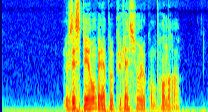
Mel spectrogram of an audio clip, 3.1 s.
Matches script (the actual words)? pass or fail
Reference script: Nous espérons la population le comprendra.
pass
